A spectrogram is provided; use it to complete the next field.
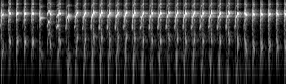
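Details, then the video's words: Lovebird in latah gacor song for summoning contest rivals: quick clicking, buzzy pulses run in a tight rhythm of several per second, with a high ringing tone on top and sharp broadband ticks. "Ampuh Memanggil Lawan | LOVE BIRD LATAH GACOR"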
